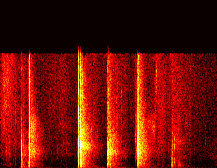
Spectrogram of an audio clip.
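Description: A run of about six sharp thumps and slaps, spaced irregularly half a second or so apart, each with a short fading tail.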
